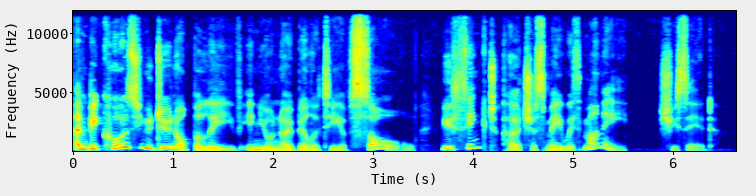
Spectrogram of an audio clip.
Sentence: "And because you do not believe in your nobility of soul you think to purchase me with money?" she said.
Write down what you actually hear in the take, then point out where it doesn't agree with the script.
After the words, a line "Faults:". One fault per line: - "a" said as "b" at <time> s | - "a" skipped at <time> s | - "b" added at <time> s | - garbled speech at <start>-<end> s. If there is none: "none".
"And because you do not believe in your nobility of soul you think to purchase me with money?" she said.
Faults:
none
